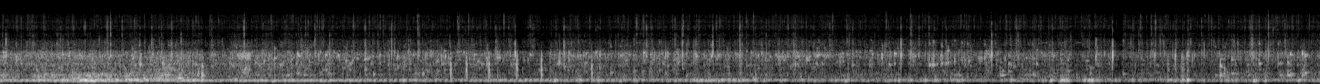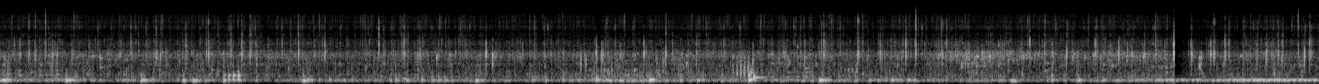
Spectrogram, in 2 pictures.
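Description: Muffled underwater noise hums and crackles steadily.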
